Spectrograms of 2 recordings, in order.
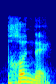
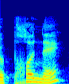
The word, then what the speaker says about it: prenais: Alright, so same thing here, final S not pronounced.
